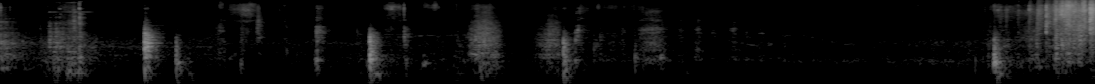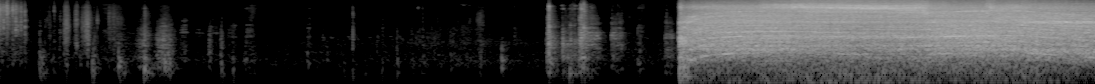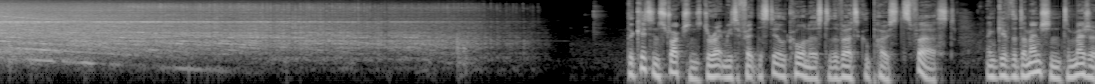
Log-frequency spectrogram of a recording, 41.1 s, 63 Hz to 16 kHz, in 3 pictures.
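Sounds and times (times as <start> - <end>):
mitre saw cutting wood: 0.0 - 0.2, 22.2 - 34.3.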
